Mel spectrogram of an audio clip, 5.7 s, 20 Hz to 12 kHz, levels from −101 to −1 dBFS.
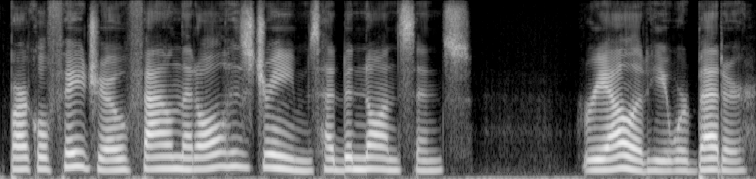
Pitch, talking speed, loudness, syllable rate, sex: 210 Hz, 125 wpm, -16 LUFS, 4.5 syllables/s, female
